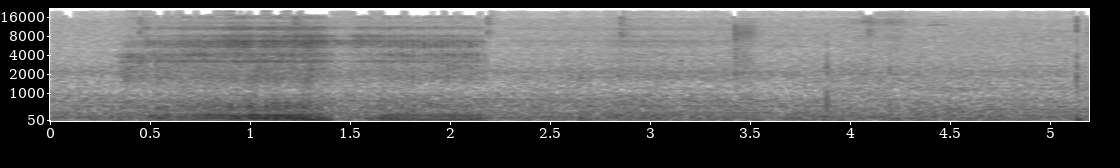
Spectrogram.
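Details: Snoring: one loud, rough snoring breath trailing into quieter breathing against steady room noise.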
